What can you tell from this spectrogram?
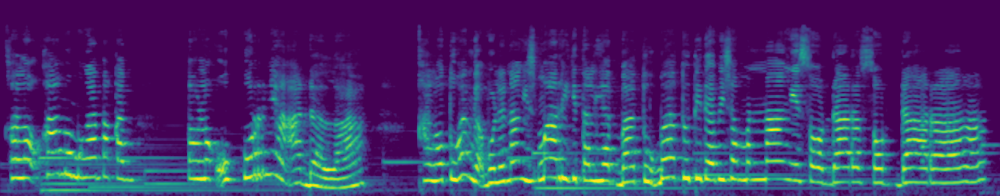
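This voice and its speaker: A woman's voice: very high-pitched, animated, normal speed. A woman hosting a casual livestream debate, teasing and mocking viewers with sing-song rhetorical questions. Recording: music playing behind the voice.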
